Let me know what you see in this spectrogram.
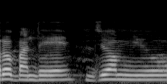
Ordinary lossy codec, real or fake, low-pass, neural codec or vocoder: none; fake; none; codec, 16 kHz, 4 kbps, FreqCodec, larger model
